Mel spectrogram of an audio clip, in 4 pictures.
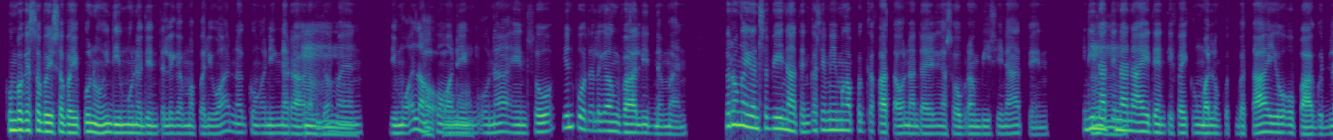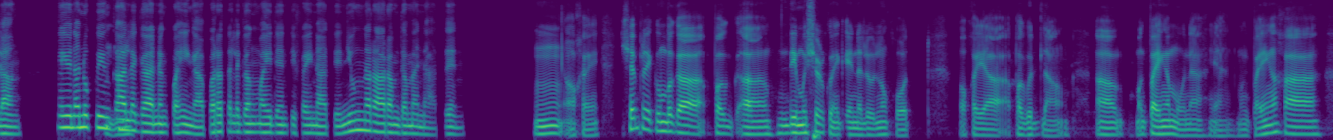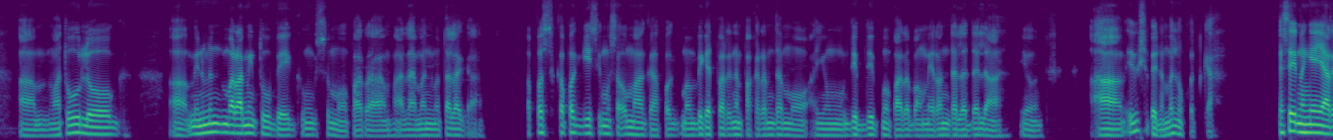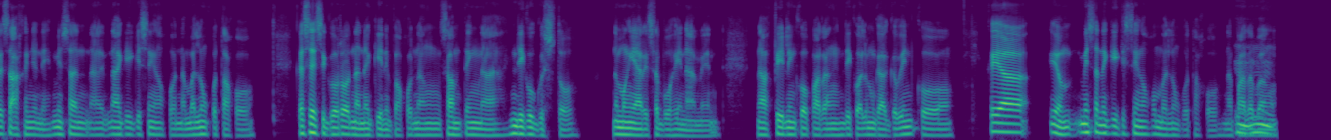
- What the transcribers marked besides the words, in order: tapping; other background noise; background speech
- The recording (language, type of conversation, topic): Filipino, podcast, Anong maliit na gawain ang nakapagpapagaan sa lungkot na nararamdaman mo?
